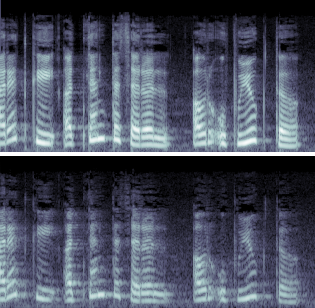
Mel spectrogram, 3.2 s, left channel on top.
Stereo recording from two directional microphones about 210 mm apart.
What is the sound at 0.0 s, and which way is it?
A woman's voice, 50° left (ahead or behind).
